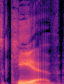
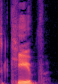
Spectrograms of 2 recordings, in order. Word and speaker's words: Kyiv: Just a really quick example, Americans for decades, we've pronounced Ukraine's capital as Kiev, which is how you pronounce it in Russian. But in recent years, the Ukrainian government, and especially the Ukrainians themselves, they've been pushing the English language world to pronounce their capital as Kyiv, which is closer to how they say it in Ukrainian.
